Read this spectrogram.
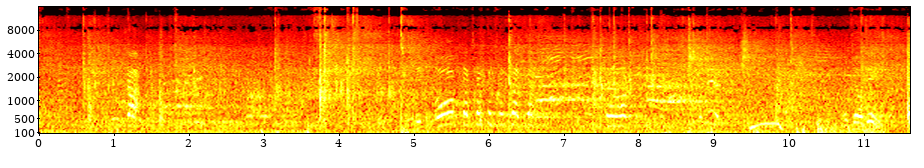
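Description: Children shout and call out in high voices across the hall.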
